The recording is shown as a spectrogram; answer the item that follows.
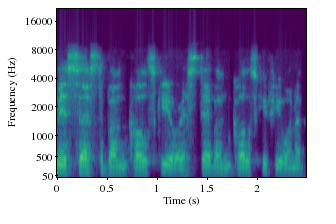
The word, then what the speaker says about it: Esteban Kolsky: that soon uh my name is cestabankolski or estebankowski if you want to pronounce it perfectly well uh but I want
